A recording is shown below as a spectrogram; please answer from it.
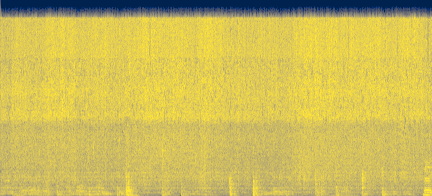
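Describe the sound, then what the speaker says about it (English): Chopped small red onion sizzles loudly in a frying pan for a chickpea curry, a steady close hiss broken by scraping knocks of a utensil as it is stirred. "And listen to that sizzle."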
